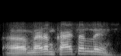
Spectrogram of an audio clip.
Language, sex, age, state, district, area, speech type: Marathi, male, 30-45, Maharashtra, Yavatmal, rural, conversation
